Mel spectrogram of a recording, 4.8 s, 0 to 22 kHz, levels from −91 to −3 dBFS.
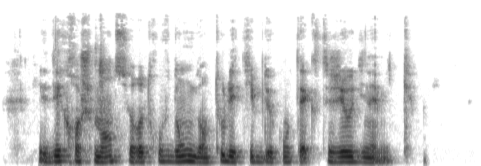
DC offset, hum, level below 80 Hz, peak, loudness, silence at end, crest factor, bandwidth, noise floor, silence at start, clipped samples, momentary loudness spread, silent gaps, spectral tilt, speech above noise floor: under 0.1%; none; -62 dBFS; -4 dBFS; -22 LUFS; 0.7 s; 18 dB; 15 kHz; -75 dBFS; 0.4 s; under 0.1%; 8 LU; none; -7 dB/octave; 53 dB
